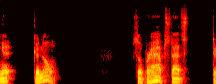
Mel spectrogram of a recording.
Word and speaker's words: GNOME: it was gnome because gnome is the correct way to spell that word in English the g is silent and then and I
